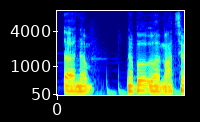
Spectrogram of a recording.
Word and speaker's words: Nobuo Uematsu: Oh yeah, for Nobuo Uematsu, I think his name is pronounced.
